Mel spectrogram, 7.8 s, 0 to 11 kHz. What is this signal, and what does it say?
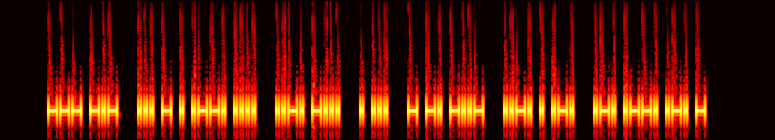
Morse code, heard as a keyed tone, about 40 wpm, 700 Hz. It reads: OK STEPH FB ES TNX FER RPRT
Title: Practice QSO - Exchange 2 - Info - 40wpm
